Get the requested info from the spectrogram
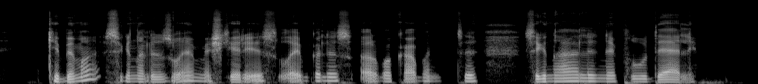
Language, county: Lithuanian, Tauragė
